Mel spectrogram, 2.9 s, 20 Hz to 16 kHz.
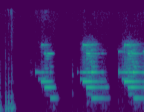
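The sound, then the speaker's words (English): A 1,100-watt microwave oven chime sounds three times in quick succession, each a bright electronic tone sweeping downward, fairly loud after a brief thud at the start. “That's my microwave. Bling, bling, bling.”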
